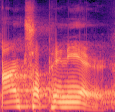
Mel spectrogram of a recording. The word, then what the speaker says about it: entrepreneur: It's four syllable word, and it is commonly mispronounced. So how do you pronounce this word? Number one, entrepreneur, entrepreneur, entrepreneur, entrepreneur.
